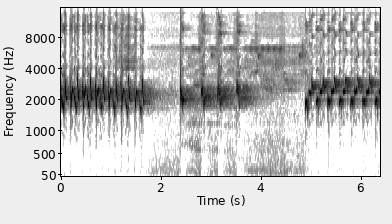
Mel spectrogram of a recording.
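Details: Yellow-vented bulbul's long rolling song, played as a lure to provoke other bulbuls. A fast, bubbly chatter stops, a few scattered chirps follow amid quiet, and then the rapid chattering starts up again.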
